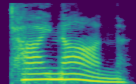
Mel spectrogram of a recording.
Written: Tainan

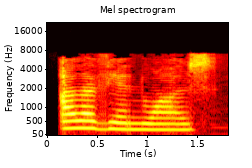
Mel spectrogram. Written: a la viennoise

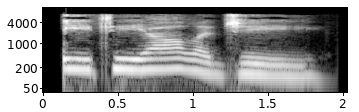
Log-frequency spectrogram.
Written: etiologist

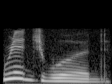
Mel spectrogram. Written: Ridgewood

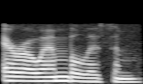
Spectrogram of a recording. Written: aeroembolism

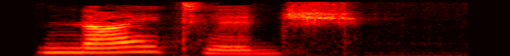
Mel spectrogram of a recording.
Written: knightage

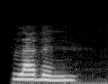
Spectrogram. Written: leben

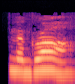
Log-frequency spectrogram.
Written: macgraw

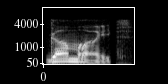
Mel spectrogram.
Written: gummite

